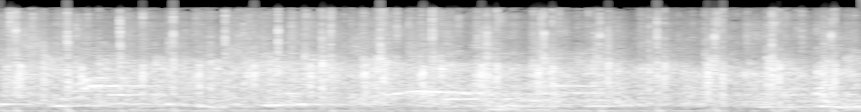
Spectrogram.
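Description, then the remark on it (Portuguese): Steady, dense applause from an audience fills the whole clip, many hands clapping at once in a continuous loud wash, with a faint murmur of voices underneath, as the audience gives a round of applause for a featured speaker. “uma salva de palmas para é o genial”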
